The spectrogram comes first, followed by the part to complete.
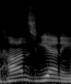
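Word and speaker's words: Hans Jenny: the study by Dr Hans Yenni that's how you pronounce that name even though it looks like Jenny the J is silent it's like a why so Dr Hans Yenni studied a drop of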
